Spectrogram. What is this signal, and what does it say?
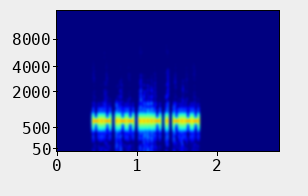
Morse code, heard as a keyed tone, about 49 wpm, 700 Hz. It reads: KW4EY
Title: USA Call Signs - 5 Characters - Repeated 3x - 50wpm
